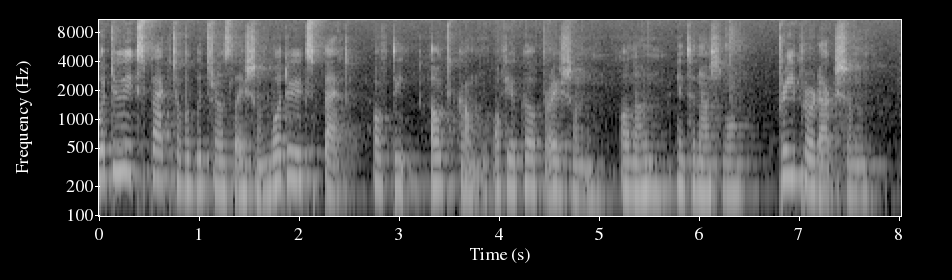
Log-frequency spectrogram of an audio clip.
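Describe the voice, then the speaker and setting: This woman speaks with a Slovak accent at a medium pitch. Her loudness stays very even. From Slovakia. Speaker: panel moderator. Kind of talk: panel discussion.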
